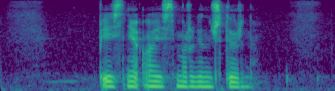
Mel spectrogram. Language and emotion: Russian, neutral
